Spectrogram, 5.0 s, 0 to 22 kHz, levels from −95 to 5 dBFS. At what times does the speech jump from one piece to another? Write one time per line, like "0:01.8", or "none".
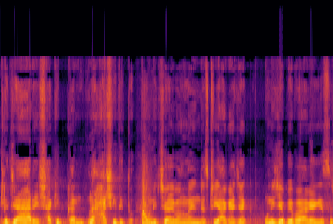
0:02.2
